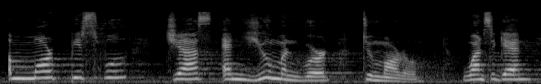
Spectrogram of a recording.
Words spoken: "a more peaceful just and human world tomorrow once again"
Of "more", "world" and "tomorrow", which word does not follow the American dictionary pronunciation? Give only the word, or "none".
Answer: world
